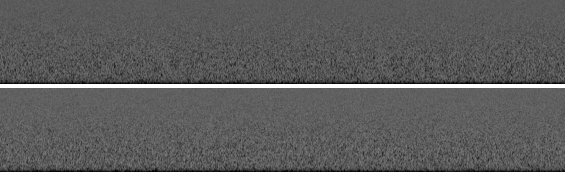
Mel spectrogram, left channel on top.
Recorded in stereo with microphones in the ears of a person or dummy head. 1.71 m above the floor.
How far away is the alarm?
I don't hear an alarm.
